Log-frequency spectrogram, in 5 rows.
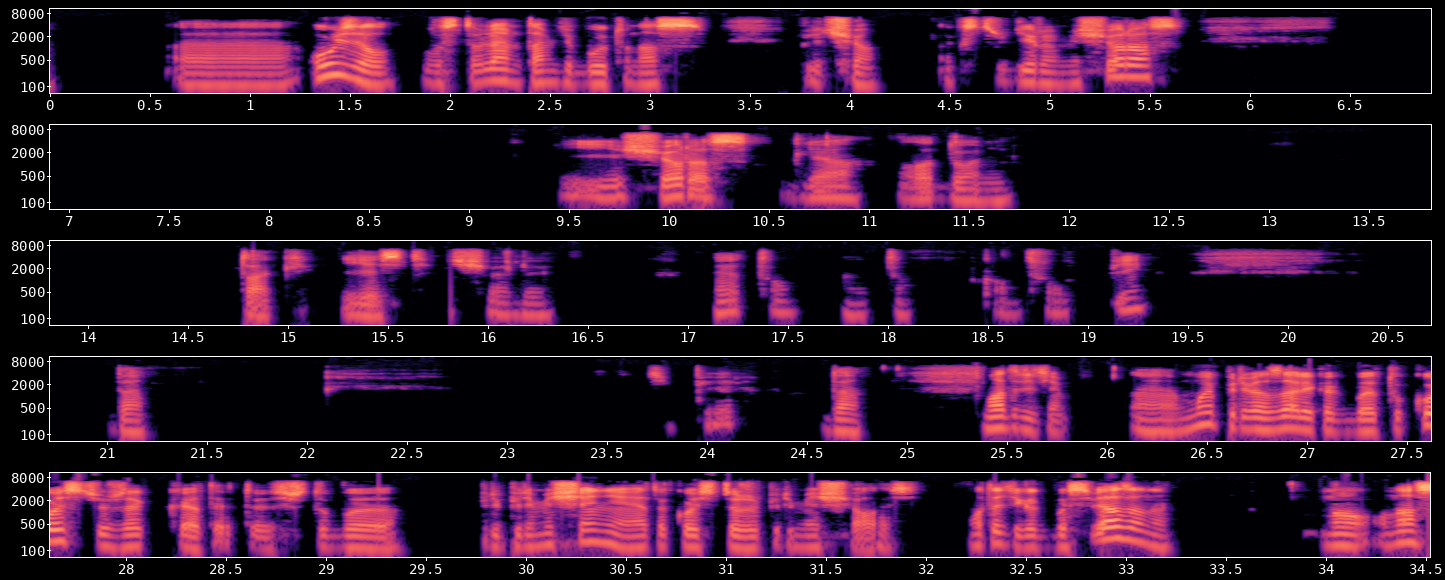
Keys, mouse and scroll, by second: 4.0 e, 5.4-10.3 drag, 10.3 e, 12.9-15.8 drag, 15.8-19.1 right drag, 18.6 ctrl+p, 21.6-25.3 drag.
